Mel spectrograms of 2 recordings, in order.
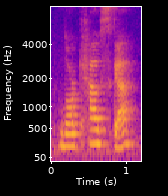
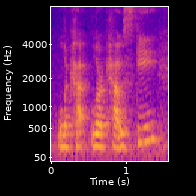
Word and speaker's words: Lorkowska: This is Saunder, and it's by Justina Lorkowska. I can never say her name. I always say Lorkowski, and I think I've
